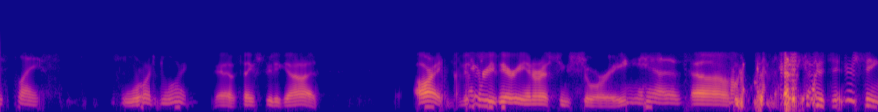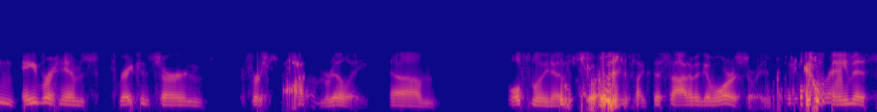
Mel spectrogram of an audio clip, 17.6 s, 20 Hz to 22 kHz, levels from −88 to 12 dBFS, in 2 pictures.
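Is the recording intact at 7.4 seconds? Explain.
No. From 7.30 to 8.24 s, bit errors on digital voice radio corrupt the vocoder frames, so pitch, level and timbre jump into warbling, robotic gibberish, seen as erratic, blocky spectrogram bands. The whole clip also carries heavy Codec 2 vocoder damage, consistent with a 2.4 kbit/s mode. Resynthesised buzzy speech shows smeared harmonics confined to 250 Hz–3.7 kHz.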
